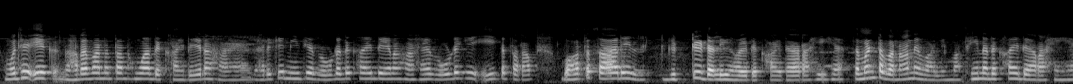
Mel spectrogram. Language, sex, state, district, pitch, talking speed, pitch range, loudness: Hindi, female, Uttar Pradesh, Hamirpur, 245 Hz, 195 wpm, 220-265 Hz, -20 LUFS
